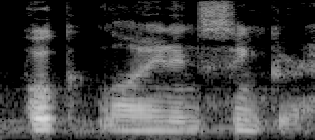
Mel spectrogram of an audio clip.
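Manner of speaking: usual speaking voice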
